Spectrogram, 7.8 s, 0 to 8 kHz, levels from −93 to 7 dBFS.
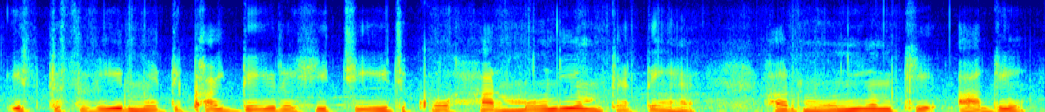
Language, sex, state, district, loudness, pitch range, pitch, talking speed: Hindi, male, Uttar Pradesh, Muzaffarnagar, -15 LUFS, 115-130 Hz, 120 Hz, 115 wpm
